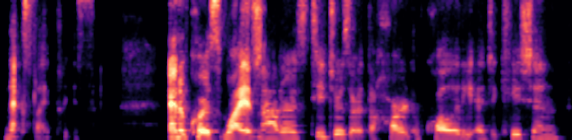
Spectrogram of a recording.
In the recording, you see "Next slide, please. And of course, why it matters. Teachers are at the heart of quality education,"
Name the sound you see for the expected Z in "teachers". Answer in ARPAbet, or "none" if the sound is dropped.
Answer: Z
